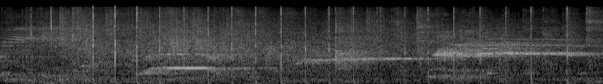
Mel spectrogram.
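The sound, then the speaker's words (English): A small round of applause for people going back to their seats: light, scattered handclaps that keep a loose, steady patter for several seconds, with faint high, sustained whistling tones sounding underneath. “You can go back to your seats, and we'll give you a round of applause.”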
